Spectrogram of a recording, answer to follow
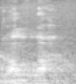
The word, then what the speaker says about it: Allah: baik ee apa ee dalam pengucapan Allah diucapkan lafaznya diucapkan Allah bukan Allah Oh iya siap Allah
